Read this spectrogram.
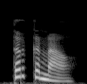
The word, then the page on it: terkenal: indonesian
